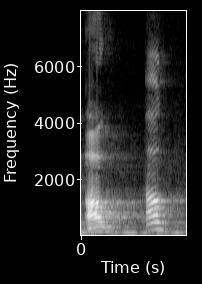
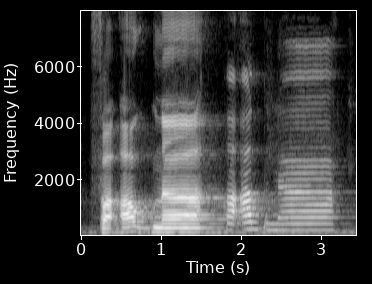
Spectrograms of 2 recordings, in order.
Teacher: عائلا فأغنى آگو نہیں کریں گے بیٹا، غین پہ آواز کو ہلائیں گے نہیں، قلقلہ نہیں یہاں ہوگا، آگ أغ نہیں، آگو نہیں کریں گے، آگ نا نام فأغنى۔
